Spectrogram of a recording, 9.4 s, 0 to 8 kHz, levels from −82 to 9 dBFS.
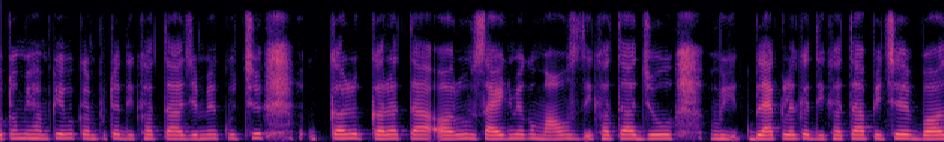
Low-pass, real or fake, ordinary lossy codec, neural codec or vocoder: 7.2 kHz; real; none; none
